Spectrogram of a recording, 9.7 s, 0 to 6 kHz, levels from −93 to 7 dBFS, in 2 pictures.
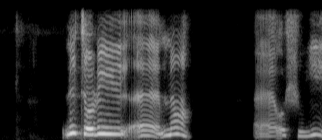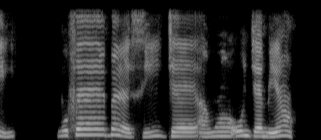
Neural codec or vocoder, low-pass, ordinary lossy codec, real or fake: codec, 32 kHz, 1.9 kbps, SNAC; 5.4 kHz; none; fake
